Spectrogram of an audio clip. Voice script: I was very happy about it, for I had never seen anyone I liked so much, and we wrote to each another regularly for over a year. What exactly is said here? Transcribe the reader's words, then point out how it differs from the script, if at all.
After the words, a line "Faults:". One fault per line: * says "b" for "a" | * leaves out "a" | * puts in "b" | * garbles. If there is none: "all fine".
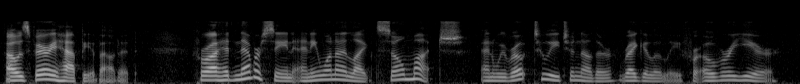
I was very happy about it, for I had never seen anyone I liked so much, and we wrote to each another regularly for over a year.
Faults:
all fine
